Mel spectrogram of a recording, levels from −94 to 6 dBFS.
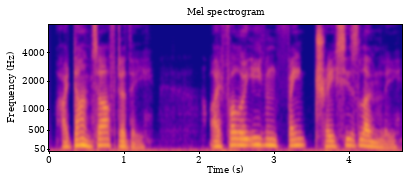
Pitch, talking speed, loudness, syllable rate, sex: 120 Hz, 125 wpm, -17 LUFS, 4.6 syllables/s, male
